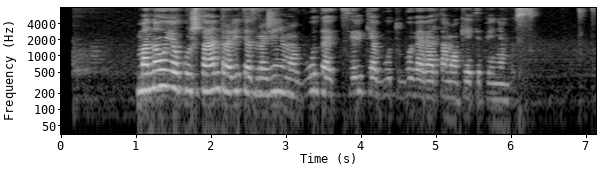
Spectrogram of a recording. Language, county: Lithuanian, Kaunas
